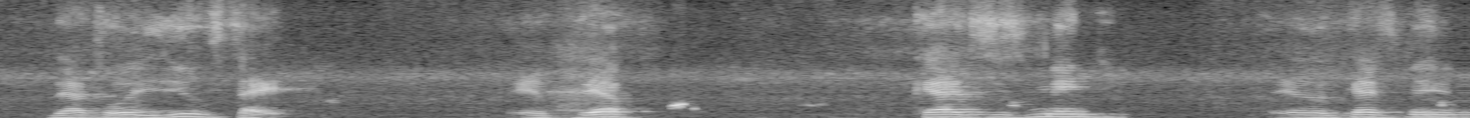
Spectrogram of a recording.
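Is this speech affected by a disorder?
Yes: ALS; about eight years since diagnosis.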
